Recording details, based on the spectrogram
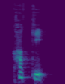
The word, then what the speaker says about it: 牡蠣: ほんの少しだけ発音が違うのわかりますかオイスターは牡蠣。そして、果物は柿です。ただ、地域によっては発音も少し違うかもしれません。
